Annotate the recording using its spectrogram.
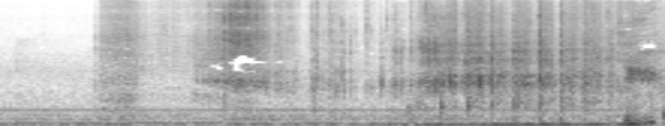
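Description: Coarse succulent potting grit being handled in a plastic scoop. There is a brief rustle about a second and a half in, then from about three seconds a run of small crackling clicks as the grains shift and rattle in the scoop.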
